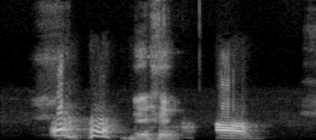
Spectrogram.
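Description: A dog barks a few times in short, close, loud bursts, the last bark sharper and higher, with brief silences between.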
